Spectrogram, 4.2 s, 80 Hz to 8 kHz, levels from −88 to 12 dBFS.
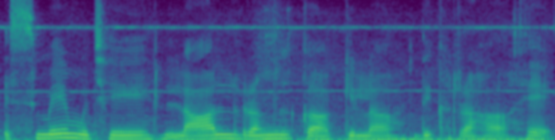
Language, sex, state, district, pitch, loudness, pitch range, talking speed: Hindi, female, Madhya Pradesh, Katni, 185 Hz, -15 LUFS, 170-200 Hz, 130 wpm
